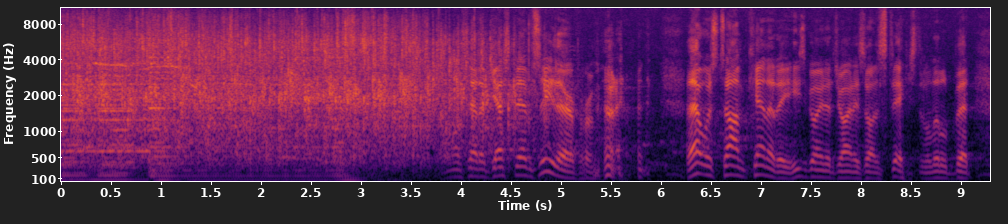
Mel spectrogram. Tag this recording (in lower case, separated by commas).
speech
